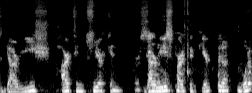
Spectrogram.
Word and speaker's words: Garmisch-Partenkirchen: There's a better pronunciation. Garmisch-Partenkirchen.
